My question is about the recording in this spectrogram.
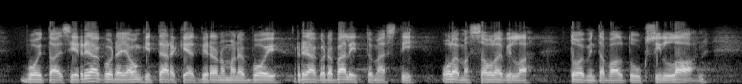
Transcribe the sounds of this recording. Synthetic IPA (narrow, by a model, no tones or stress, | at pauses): ʋo̞it̪ɑjsiːre̞ɑɡo̞jdɑjɑo̞ŋkit̪t̪ærkeæt̪ʋiɾɑno̞mɑneʋʋo̞jre̞ɑɡo̞jdɑʋælit̪ːømæst̪i | o̞le̞mɑsːɑo̞le̞ʋilːɑ | t̪o̞imint̪ɑʋɑlt̪uːksilːɑːn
